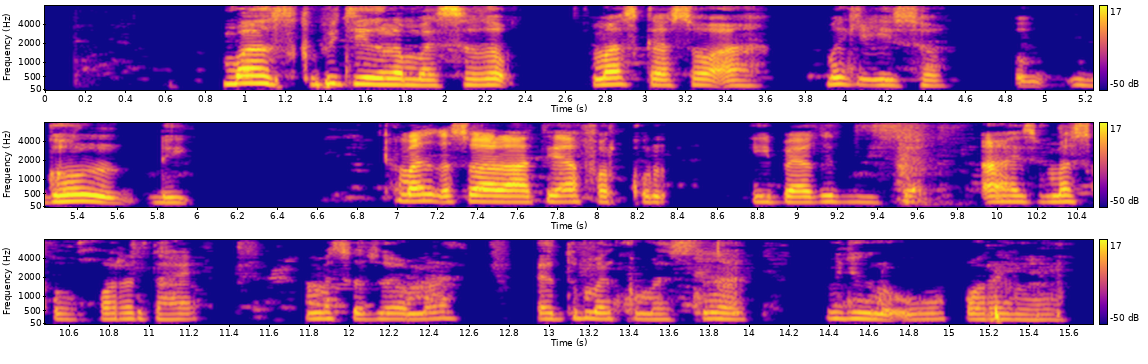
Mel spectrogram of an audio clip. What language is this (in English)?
Somali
